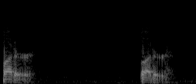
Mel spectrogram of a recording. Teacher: notice where we write it with 2 t's in English that your tongue is producing a tap sound there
